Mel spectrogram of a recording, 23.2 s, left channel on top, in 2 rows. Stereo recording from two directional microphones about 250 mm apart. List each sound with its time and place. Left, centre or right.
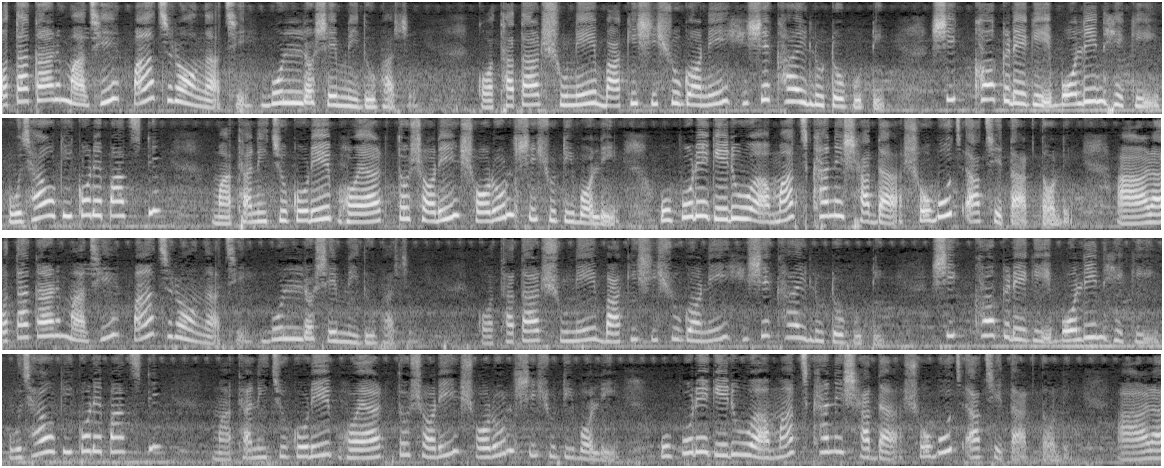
0.0 s speech: centre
